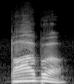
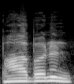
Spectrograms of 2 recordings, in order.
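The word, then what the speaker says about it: Barbour: 바버 바버 자 바버는 발음을요프 like바이 이발사하고 똑같이 발음을 하라고 나와 있네요.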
